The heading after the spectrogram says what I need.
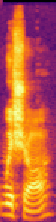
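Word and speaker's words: Whishaw: bear is voiced by ben wishaw or am i pronouncing his last name correctly i believe so yes for sure ben wilshere yeah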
